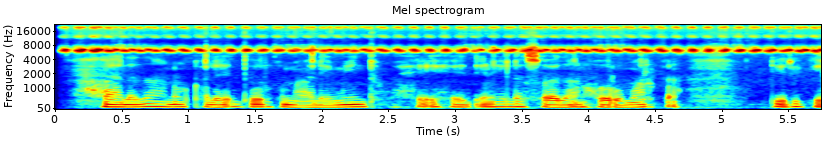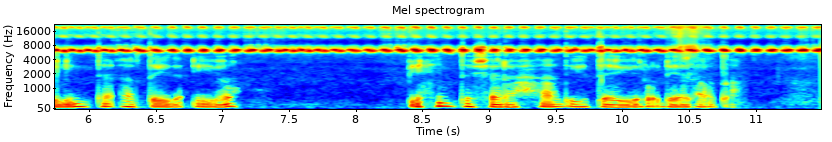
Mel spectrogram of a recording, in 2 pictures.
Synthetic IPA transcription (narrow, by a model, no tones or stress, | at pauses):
ħaːlɐðɐnɔːkʰɐlɛd̪uːrkʰɐmaʕlɪmiːnt̪ʰʊ̥wɑħɑjʔɐ̰ɦɛd̪ɪ̰nɛjlɐsɔʕðaːnhɔɾʊmɐrkʰɐd̪̥iɾɡɛ̰lɪ̰nt̪ʰɐʔɐrd̪ɛ̰jðɐ̰ʔijɔ | b̥ɪħɪnt̪ʰɐʃɐɾɑħa̰ːd̪ijɔt̪ʰaːjɛ̰ɾɔ̰ɖɛ̰ːɾa̰ːðɐ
